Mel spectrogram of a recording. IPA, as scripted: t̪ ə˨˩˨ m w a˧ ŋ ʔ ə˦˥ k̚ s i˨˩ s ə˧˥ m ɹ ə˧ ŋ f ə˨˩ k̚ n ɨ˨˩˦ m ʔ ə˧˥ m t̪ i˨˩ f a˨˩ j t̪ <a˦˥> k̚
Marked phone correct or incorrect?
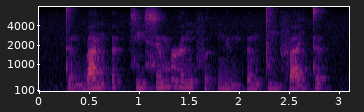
incorrect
